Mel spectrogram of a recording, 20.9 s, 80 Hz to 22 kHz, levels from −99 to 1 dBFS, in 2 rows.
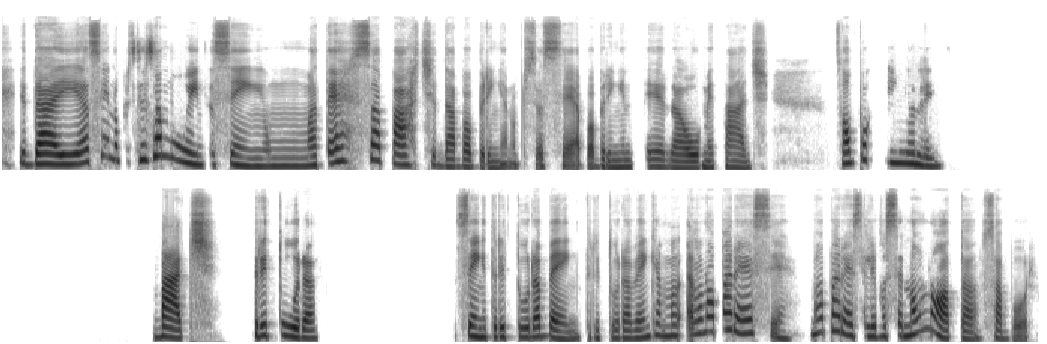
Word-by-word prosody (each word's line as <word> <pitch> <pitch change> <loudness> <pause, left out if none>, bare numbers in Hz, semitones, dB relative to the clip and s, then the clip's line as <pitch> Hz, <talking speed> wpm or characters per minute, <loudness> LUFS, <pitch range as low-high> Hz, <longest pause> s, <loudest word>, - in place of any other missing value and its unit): e 250 - -2
daí, 230 0 +7
é 250 - +3
assim, 410 +9 -5
não 330 -3 -3
precisa 335 +8 +1
muito, 275 - 0
assim, 205 -5 -2
uma 190 +2 -3
terça 300 - 0
parte 220 -6 -1
da 180 -4 -2
abobrinha. 165 -4 -4
Não - - -10
precisa - - -10
ser - - -6
a - - -2
abobrinha 165 -2 -5
inteira 165 -2 -4
ou 150 0 +2
metade. 155 -2 -6 0.7
Só 245 - +2
um - - -4
pouquinho 265 -5 -2
ali. 195 -5 0 2.6
Bate, 200 - +5 0.4
tritura. 235 -6 +2 1.4
Sim 220 -4 +2
tritura 215 0 0
bem 185 -6 0
tritura 190 -1 -5
bem 190 +3 -1
que 230 - -7
a - - -2
ma 240 0 -1
ela 300 - 0
não 340 - +1
aparece, 305 - -1 0.2
não 290 +4 -2
aparece 320 -9 0
ali, 230 0 +1
você 225 +3 -3
não 275 +11 +1
nota 185 - +3
o - - -22
sabor. 180 -2 -5
220 Hz, 130 wpm, -21 LUFS, 185-260 Hz, 2.6 s, daí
